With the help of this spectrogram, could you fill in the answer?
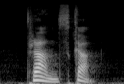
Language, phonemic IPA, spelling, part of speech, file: Swedish, /²franska/, franska, adjective / noun, Sv-franska.ogg
- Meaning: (adjective) inflection of fransk: 1. definite singular 2. plural; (noun) 1. French; a language spoken in e.g. France and parts of Canada 2. a kind of white bread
